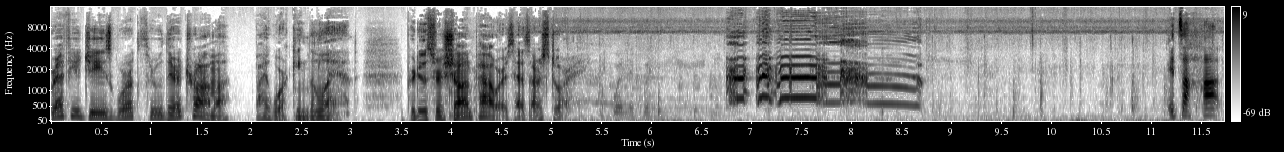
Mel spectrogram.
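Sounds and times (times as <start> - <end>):
speech: 0.0 - 6.2, 11.2 - 11.7
chickens clucking at a community garden farm: 5.1 - 10.9
rooster crowing at a community garden farm: 6.6 - 9.0.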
